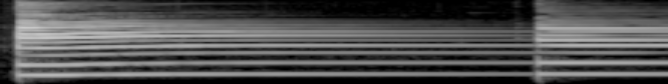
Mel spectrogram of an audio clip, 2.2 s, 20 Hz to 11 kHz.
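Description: Two guitar notes sound in unison, a string bent up in pitch to match a plain 5th-fret note on the 1st string. A clean, bright plucked tone rings and decays, then is struck again near the end, with no talk.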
